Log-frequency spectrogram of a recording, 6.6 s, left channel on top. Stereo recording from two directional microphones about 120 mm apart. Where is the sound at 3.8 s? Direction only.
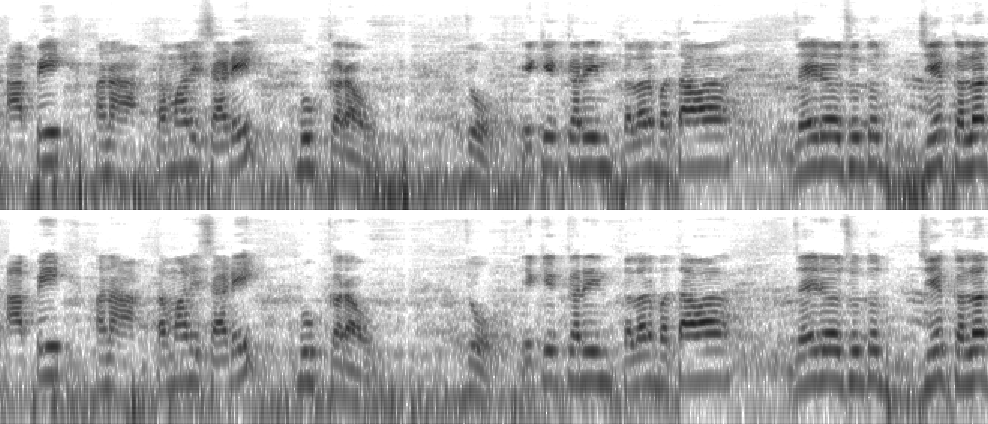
40° left (ahead or behind).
